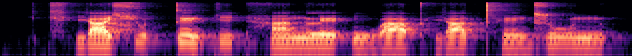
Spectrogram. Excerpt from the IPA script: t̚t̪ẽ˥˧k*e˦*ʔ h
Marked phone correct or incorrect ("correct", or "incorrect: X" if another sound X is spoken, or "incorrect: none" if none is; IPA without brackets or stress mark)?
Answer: incorrect: i˦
